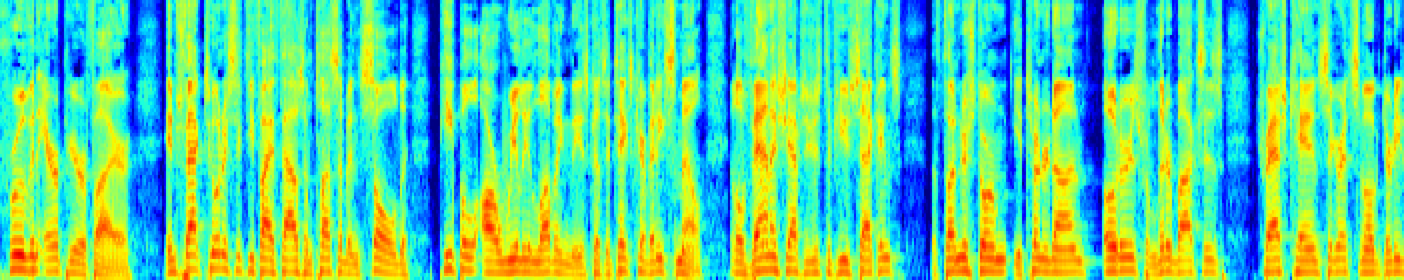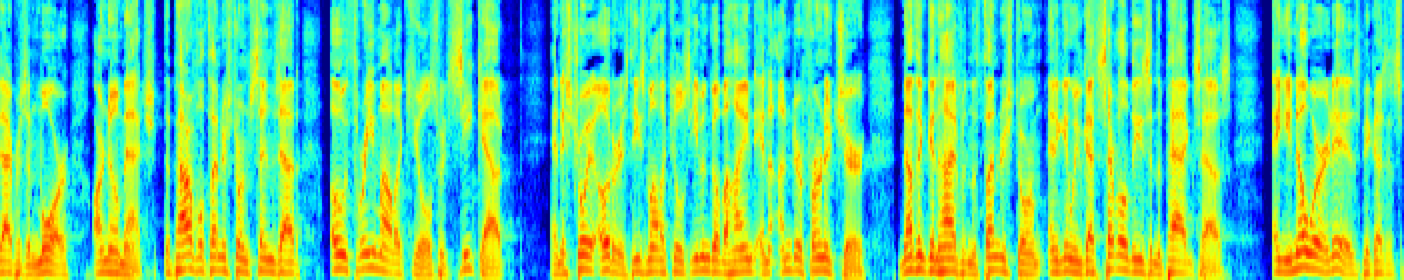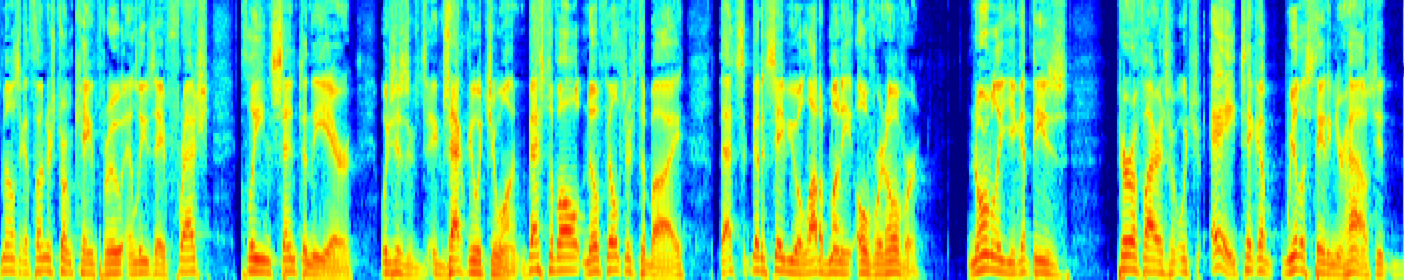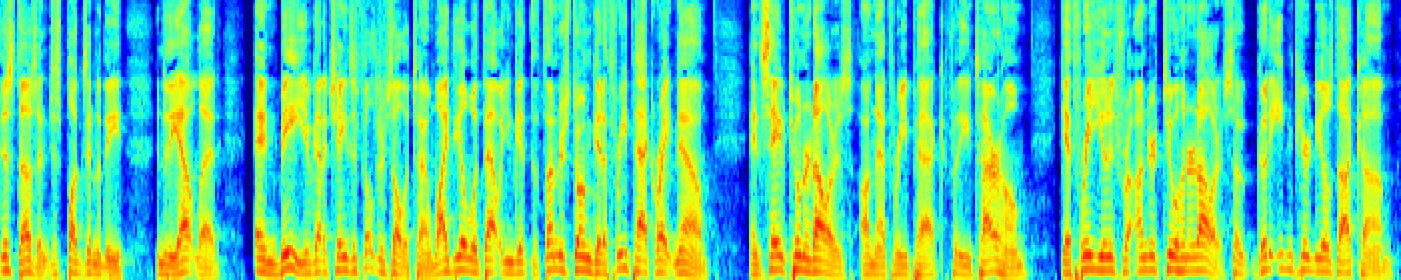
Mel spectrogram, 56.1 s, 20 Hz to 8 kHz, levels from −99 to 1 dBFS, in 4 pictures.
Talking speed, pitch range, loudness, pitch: 220 wpm, 105-135 Hz, -19 LUFS, 120 Hz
